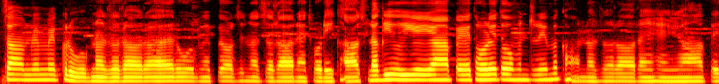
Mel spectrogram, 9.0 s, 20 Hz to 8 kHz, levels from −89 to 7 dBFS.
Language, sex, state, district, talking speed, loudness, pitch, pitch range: Hindi, female, Chandigarh, Chandigarh, 200 wpm, -16 LUFS, 140 Hz, 135-185 Hz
